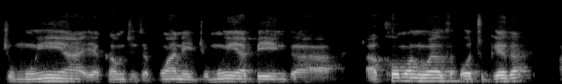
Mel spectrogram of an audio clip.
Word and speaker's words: Jumuiya Kaunti Pwani: That's how it's pronounced, Jumuiya Kaunti Pwani.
